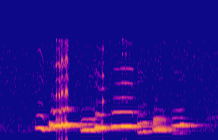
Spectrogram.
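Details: Common blackbird delivering one continuous mellow, warbled whistle that rises and falls through several linked fluty notes for about two and a half seconds, heard clean against silence.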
